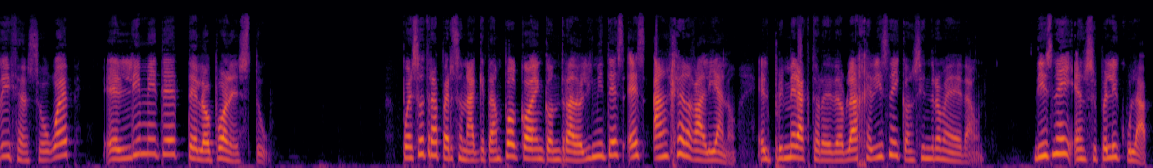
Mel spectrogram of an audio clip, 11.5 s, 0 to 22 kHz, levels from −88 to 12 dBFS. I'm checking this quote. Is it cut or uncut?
uncut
